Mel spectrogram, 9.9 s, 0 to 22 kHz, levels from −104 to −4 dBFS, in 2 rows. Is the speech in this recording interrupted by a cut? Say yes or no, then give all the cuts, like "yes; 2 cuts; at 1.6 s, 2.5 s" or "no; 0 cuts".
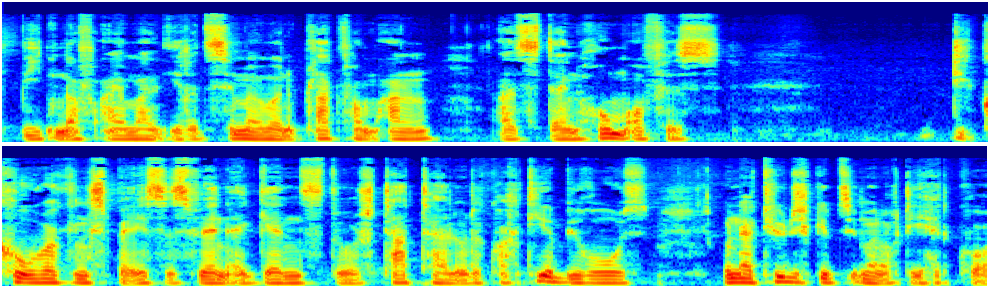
no; 0 cuts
